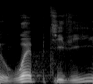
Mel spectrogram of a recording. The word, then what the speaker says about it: Web TV: langue France française mais on m'a bien précisé qu'il fallait prononcer Web TV et comme vous avez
